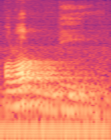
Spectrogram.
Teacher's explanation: ini ada ra barisnya fathah, maka ini hukum ra adalah tafkhim, bacanya tebal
